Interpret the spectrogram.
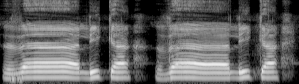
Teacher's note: জালটি একালিফ টেনে পড়তে হবে মদের হরকত হিসাবে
